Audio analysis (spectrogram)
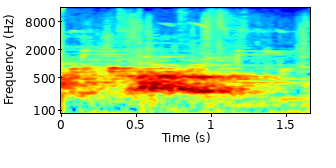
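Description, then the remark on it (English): A soft, low pigeon coo swells and fades over about two seconds, fairly loud, with a throaty rolling quality and no voices; pigeons in New York City. “Okay, pigeons are super common here. I've seen about 1 million of them since I arrived.”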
